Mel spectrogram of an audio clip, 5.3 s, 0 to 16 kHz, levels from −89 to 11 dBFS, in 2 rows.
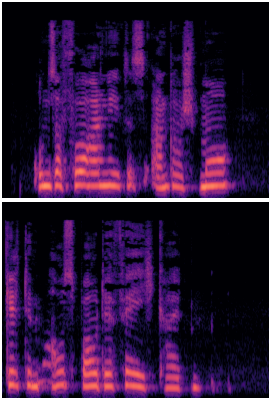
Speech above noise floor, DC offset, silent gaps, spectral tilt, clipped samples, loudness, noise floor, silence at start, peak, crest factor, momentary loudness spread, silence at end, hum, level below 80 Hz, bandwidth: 41 dB; under 0.1%; none; -6 dB/octave; under 0.1%; -24 LUFS; -64 dBFS; 0.3 s; -8 dBFS; 16 dB; 9 LU; 0.7 s; none; -76 dBFS; 11.5 kHz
